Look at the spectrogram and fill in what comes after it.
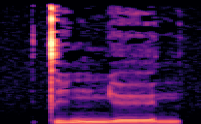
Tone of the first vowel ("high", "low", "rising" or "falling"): falling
